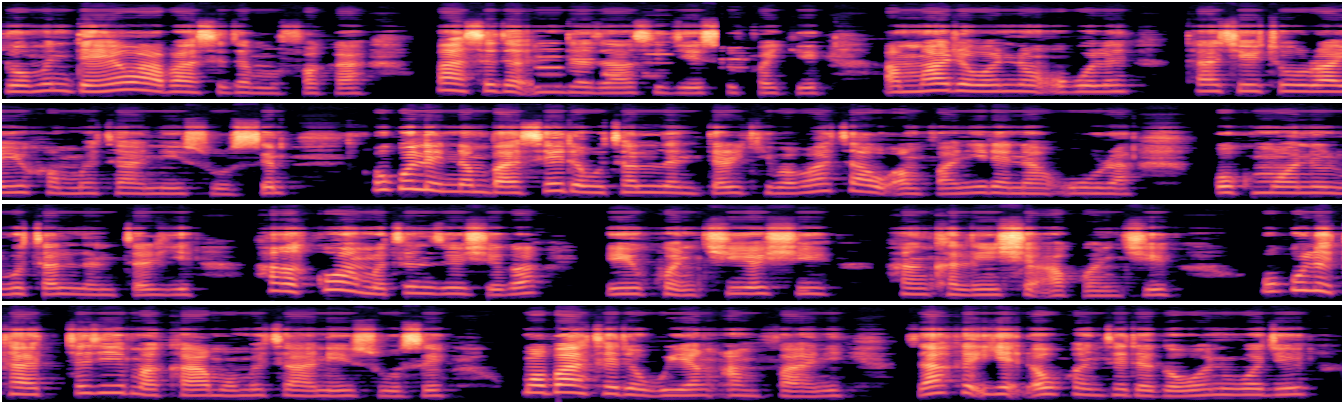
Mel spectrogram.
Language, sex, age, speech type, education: Hausa, female, 30-45, spontaneous, primary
